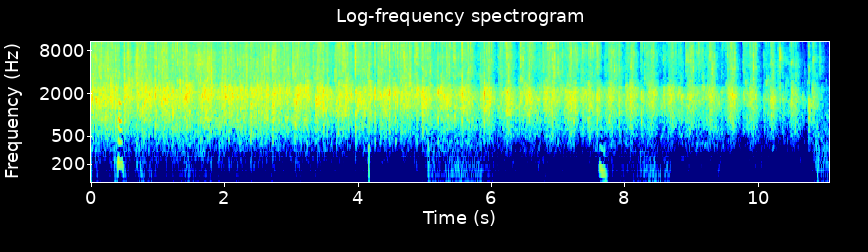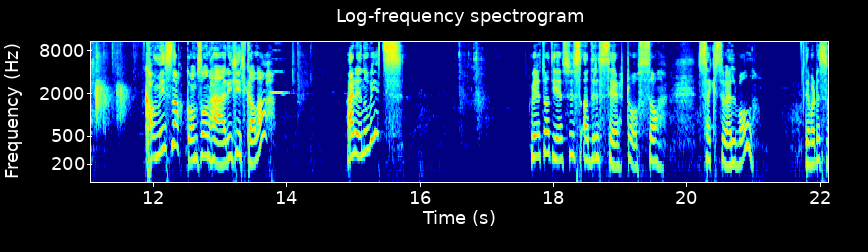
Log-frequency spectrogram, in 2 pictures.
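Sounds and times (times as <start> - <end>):
warm applause: 0.0 - 11.8
speech: 0.4 - 0.8, 12.0 - 13.9, 15.0 - 15.6, 17.7 - 21.1, 21.8 - 22.1.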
